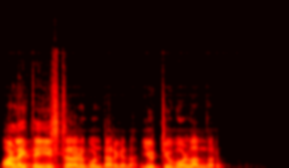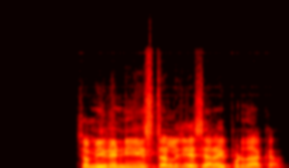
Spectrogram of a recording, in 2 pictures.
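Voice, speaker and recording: A man's voice: sits high, expressive, a little fast. Fervent man preaching a sermon. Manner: fervent preaching, shifting into quiet prayer; mixes English phrases into Telugu. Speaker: pastor.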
